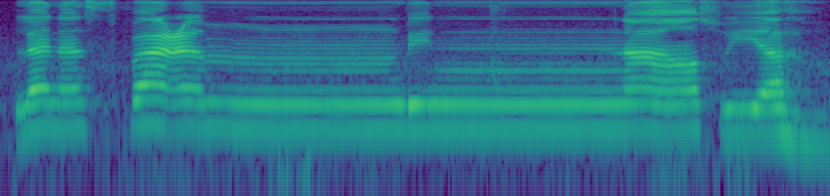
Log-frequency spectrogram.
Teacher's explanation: ہم نون کو میم سے بدل کر غنہ اور اخفاء کے ساتھ پڑھیں گے، یعنی غنہ بھی کریں گے اور اخفاء بھی کریں گے ساتھ میں۔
